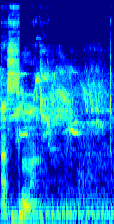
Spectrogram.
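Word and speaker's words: asthma: alcohol होता है मतलब अ जो अस्थमा होता है लेकिन उसका उच्चारण वास्तविक रूप में क्या होता है असल में होता है अस्थमा अस्थमा का मतलब क्या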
